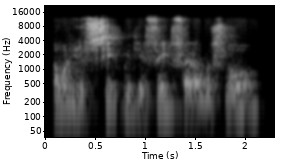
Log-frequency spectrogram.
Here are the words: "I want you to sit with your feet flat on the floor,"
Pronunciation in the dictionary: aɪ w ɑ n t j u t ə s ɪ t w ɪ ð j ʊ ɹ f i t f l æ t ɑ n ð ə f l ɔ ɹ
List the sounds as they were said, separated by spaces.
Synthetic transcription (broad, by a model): aɪ w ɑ n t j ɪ t ə s ɪ t w ɪ ð j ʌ ɹ f i t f ɛ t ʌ n ð ə f l ɔ ɹ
